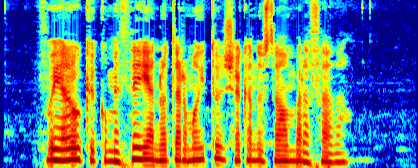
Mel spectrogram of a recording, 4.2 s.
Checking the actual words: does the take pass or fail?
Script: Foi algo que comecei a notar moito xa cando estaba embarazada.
pass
